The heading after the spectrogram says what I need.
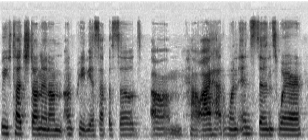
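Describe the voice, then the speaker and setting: Low-voiced young woman co-hosting a podcast. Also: normal speed, creaky. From United States. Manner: relaxed, laughs often, many fillers. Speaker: podcast co-host. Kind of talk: casual chat on a video call. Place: bedroom at home, indoors. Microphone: video call webcam mic.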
